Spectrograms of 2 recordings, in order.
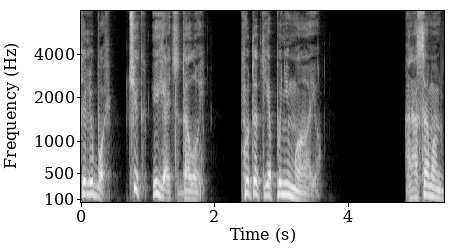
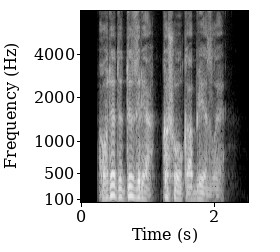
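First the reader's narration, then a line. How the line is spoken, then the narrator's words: Growling. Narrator (Russian): рыкнул Кобздох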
